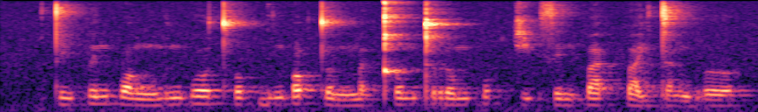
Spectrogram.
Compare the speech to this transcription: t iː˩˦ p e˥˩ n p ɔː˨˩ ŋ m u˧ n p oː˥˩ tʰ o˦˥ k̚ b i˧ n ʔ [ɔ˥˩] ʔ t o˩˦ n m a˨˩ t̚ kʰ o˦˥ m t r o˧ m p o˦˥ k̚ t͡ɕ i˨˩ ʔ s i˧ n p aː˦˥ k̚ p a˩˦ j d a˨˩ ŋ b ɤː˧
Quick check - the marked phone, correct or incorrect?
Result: correct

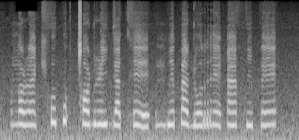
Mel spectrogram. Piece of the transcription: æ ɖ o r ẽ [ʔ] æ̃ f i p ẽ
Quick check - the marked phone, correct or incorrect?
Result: correct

